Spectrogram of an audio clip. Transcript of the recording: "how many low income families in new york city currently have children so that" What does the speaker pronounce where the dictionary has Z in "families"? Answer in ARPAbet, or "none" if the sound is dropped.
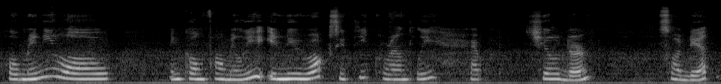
none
